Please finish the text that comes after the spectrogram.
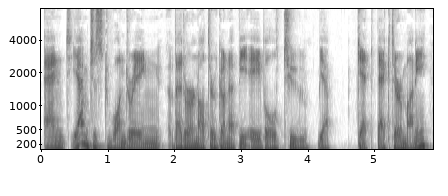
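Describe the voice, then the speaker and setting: A man's voice: on the low side, steady tone, normal speed, a bit bright. A man co-hosting a podcast in casual conversation, with an opinionated, wry way of talking. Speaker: podcast co-host.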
